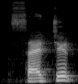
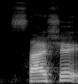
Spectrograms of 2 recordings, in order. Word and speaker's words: sachet: Sachet is wrong. Sachet. Sachet is right pronunciation.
